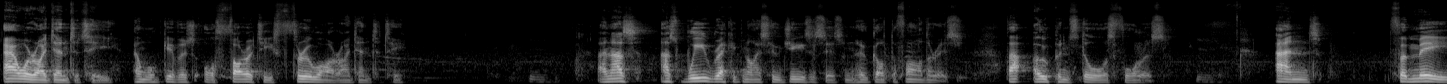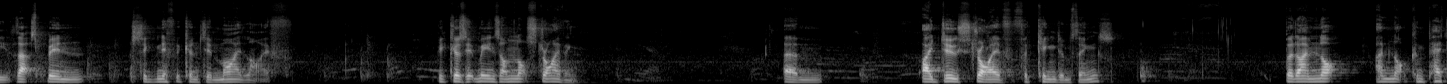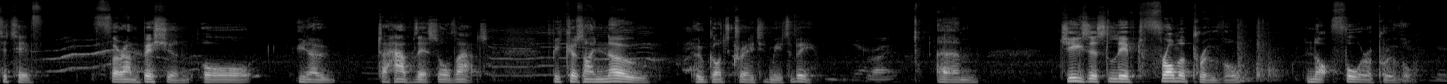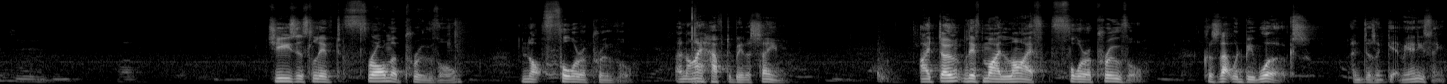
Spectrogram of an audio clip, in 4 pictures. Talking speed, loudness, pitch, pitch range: 120 wpm, -26 LUFS, 130 Hz, 110-140 Hz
